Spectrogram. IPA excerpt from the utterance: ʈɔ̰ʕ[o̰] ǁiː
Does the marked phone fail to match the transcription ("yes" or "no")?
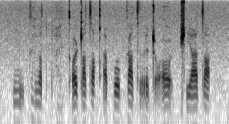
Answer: yes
